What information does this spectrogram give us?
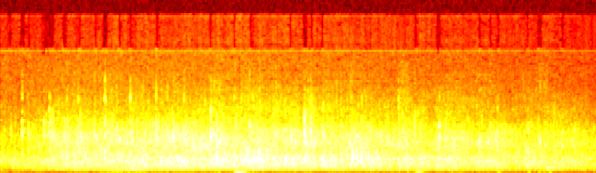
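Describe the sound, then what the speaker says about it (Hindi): An audience at a spiritual talk claps loudly and steadily, with a dense, even wash of clapping and a few louder close claps. "जोर से ताली बजाइए."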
